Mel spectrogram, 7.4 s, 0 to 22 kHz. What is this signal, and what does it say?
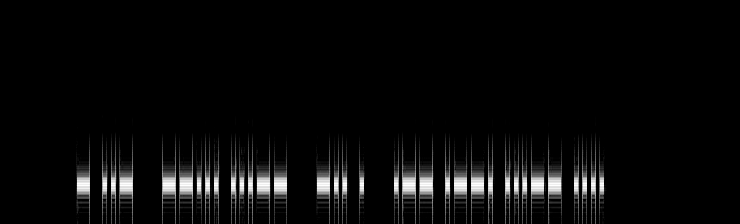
Morse code, heard as a keyed tone, about 28 wpm, 700 Hz. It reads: TU 73 DE WP3H
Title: Common QSO Phrases Encore 28wpm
